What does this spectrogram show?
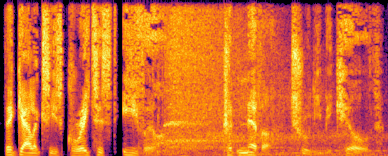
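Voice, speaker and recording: An actor playing a grave, formal warrior in a video game, speaking with solemn deliberation. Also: male voice, lowish voice, very animated, a little slow, background noise. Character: grave, dutiful male Sith warrior ally, menacing and formal. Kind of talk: video game cutscene acting.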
